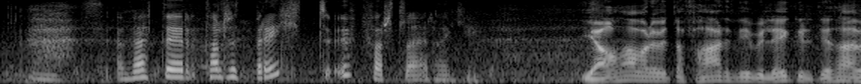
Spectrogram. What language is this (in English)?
Icelandic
